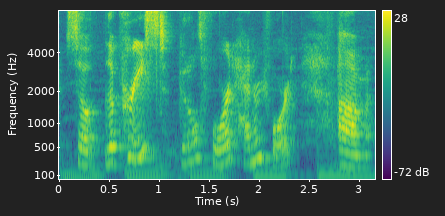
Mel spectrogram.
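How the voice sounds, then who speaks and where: A woman's voice: on the high side, lively intonation, measured pace, over music. A woman in her twenties talking in a chatty confessional interview, filling her talk with little asides. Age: 20s. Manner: chatty, filler-heavy, giggly. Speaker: reality show contestant.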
